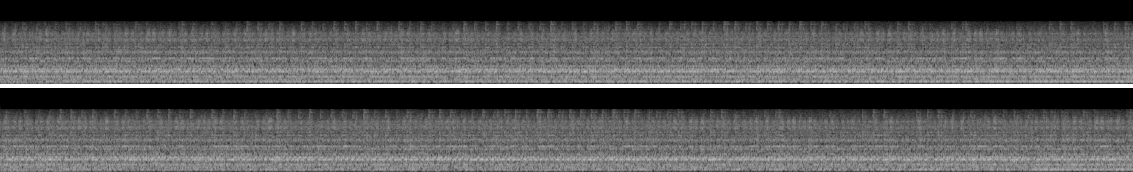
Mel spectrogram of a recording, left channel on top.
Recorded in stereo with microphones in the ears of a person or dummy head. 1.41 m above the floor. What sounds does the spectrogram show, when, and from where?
Only background noise.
